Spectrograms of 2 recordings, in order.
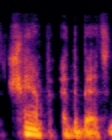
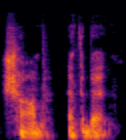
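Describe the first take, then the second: First: "champ" with the short a of cat; champ, not chomp. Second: "chomp" with an open o, dropped lower and softer; chomp, the rejected form. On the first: Correcting listeners on the phrase, "champ" pronounced with a short a. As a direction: say "champ" clearly, vowel as in "cat". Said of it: "the phrase is champ at the bit". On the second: Showing listeners the mistaken phrase, "chomp" pronounced with an open o. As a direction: say "chomp" with the vowel of "stomp". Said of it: "not chomp at the bit". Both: Shown as a demonstration.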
